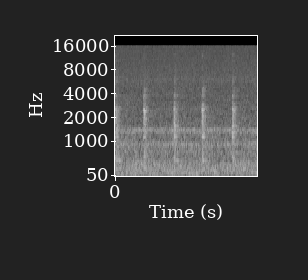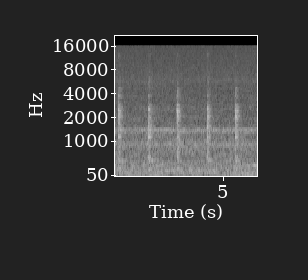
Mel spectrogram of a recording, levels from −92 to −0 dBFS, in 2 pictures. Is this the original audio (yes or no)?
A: yes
